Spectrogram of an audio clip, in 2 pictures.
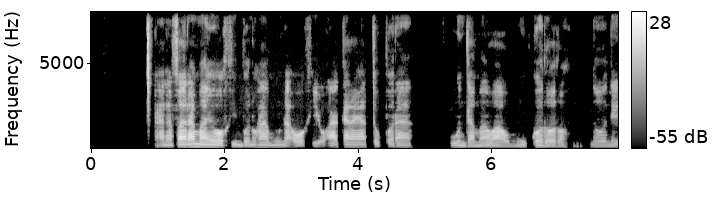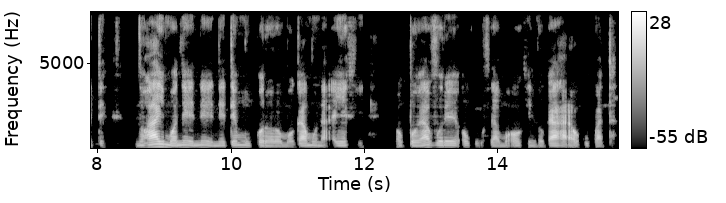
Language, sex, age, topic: Oshiwambo, male, 18-24, agriculture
